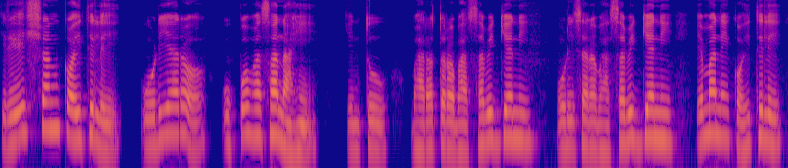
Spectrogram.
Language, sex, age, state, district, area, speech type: Odia, female, 45-60, Odisha, Cuttack, urban, spontaneous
